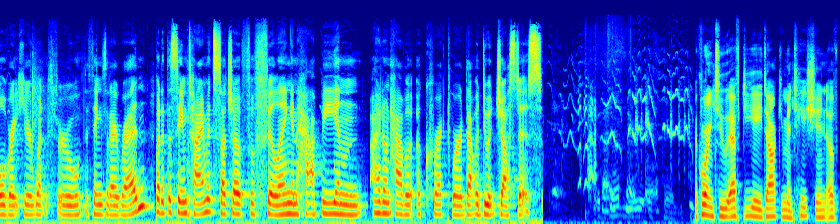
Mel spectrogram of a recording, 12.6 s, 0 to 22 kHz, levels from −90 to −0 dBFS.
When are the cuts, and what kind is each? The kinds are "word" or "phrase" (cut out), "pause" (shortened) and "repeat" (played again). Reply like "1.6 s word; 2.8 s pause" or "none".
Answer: 5.9 s word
